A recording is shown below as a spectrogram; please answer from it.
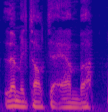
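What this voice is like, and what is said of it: Poor impression, a little Terminator-ish. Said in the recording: “Is that your impression? ... No, it was terrible. ... not very good. ... He's a little Terminator-ish.”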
